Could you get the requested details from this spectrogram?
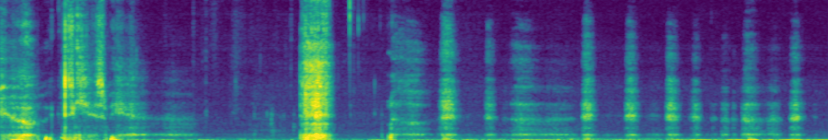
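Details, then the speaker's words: A sharp sneeze burst after a gasping intake, then short breathy snorts and sniffs, with apologetic speech ("Sorry, I have to sneeze again"); repeated sneezing. "again. Sorry. I have to sneeze again."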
